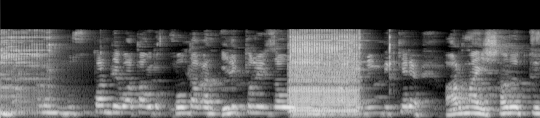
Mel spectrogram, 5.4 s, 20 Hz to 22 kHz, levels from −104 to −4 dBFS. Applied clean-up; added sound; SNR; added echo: classical method WPE with log-MMSE.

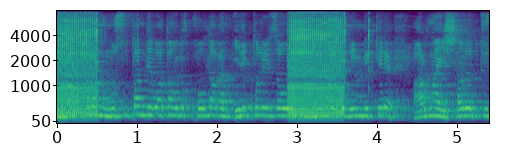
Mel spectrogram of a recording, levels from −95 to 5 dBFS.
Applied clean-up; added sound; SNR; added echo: none; Tools; 1 dB; reverberation time 0.8 s.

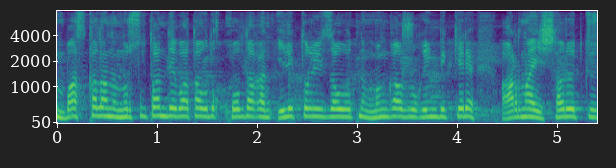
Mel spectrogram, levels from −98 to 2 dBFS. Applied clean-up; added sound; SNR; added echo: none; none; none; none.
